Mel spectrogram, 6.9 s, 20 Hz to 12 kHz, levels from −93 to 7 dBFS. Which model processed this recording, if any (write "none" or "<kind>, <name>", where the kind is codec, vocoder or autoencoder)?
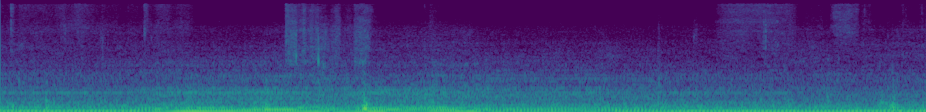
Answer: none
